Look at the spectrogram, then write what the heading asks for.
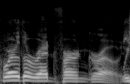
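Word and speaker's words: Redfern: How do you say it? Redfin? Red fern. Where the red fern Where grows. the red fern grows, Mick. There's an R in there? Yes.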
